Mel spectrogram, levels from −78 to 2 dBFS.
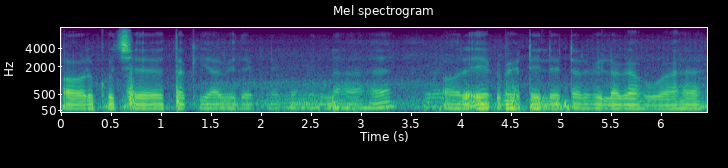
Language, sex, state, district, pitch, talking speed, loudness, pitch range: Hindi, male, Bihar, Patna, 95 Hz, 150 wpm, -17 LUFS, 95-100 Hz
